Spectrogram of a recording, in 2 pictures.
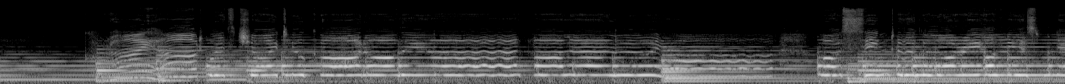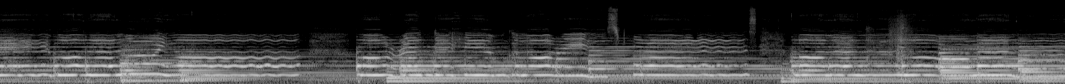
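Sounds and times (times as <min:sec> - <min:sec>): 
antiphon chant: 0:00.9 - 0:21.2.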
